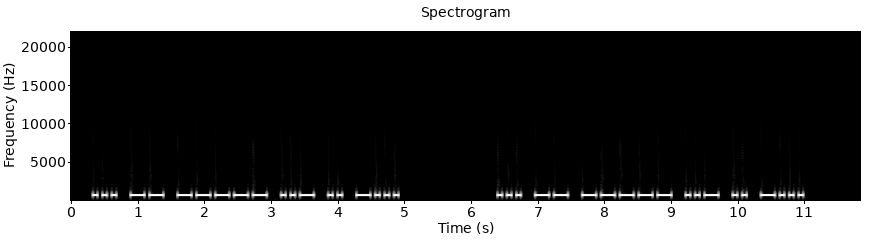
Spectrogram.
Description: Morse code, heard as a keyed tone, about 17 wpm, 700 Hz. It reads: SM0UIB SM0UIB
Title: DXCC-100 Call Signs - 6 Characters - Repeated 3x - 17wpm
